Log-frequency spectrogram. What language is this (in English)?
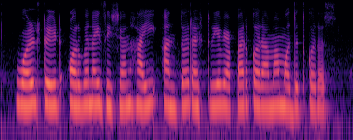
Marathi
